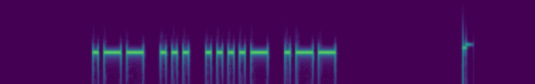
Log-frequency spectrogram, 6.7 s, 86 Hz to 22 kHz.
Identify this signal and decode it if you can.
Morse code, heard as a keyed tone, about 17 wpm, 700 Hz. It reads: WS4W
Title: USA Call Signs - 4 Characters - 6x Character Spacing - 17wpm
